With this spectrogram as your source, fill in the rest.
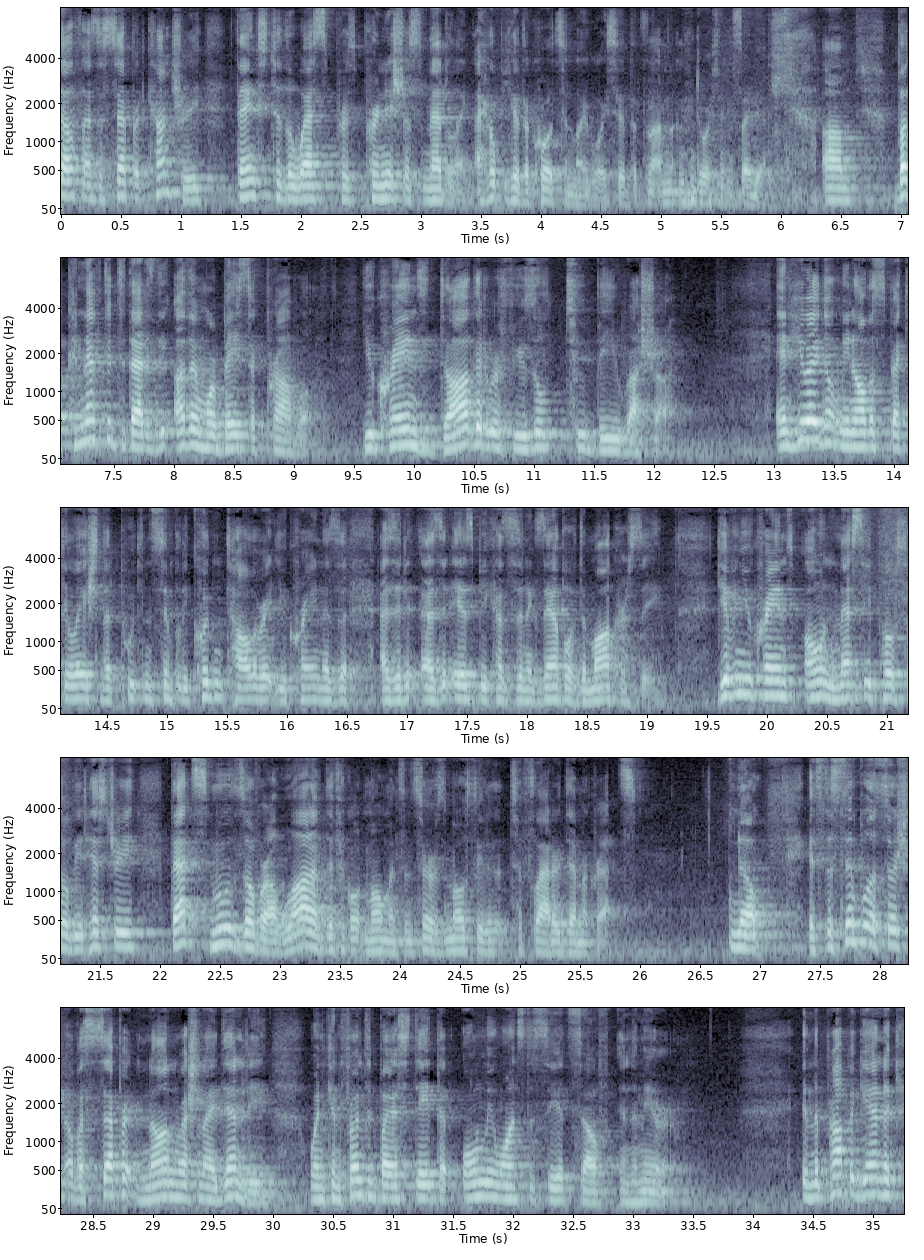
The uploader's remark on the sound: He gave this talk as part of a lecture series hosted by the Ellison Center at the University of Washington.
